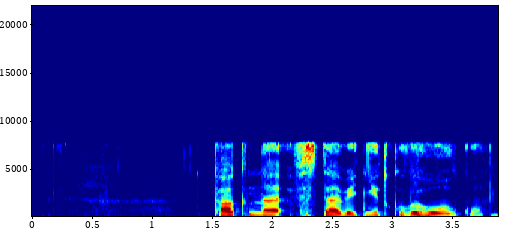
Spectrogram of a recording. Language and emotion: Russian, neutral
